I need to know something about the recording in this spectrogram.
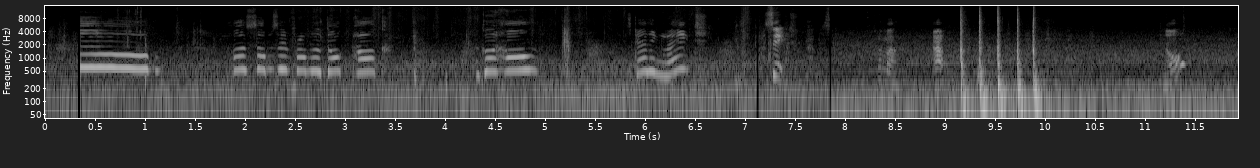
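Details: Samoyed puppy named Whiskey, resisting being taken home after commands to sit and wait: several bursts of high, wavering, harmonic whines and howl-like yowls in the first half, then a few sharp clicks, with a person's voice and outdoor background.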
